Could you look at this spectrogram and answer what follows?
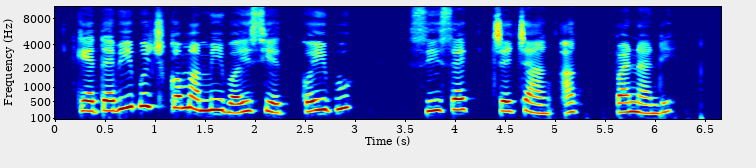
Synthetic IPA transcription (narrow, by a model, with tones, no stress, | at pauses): ke˨te˨βi˦βu˦t͡ʃi̥˦ko˦ma˨mi˦βɔ˨i˦sje˨t̚ko˦i˦βu˦ | si˦se˦k̚ | t͡ʃe˦t͡ʃa˨ŋa̰˦k̚ | pa˦na˨ndi˦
